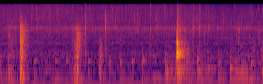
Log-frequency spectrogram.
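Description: Carrot, garlic and thyme sizzling in a little vegetable oil in a pot, with three sharp knocks, the loudest about three and a half seconds in.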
